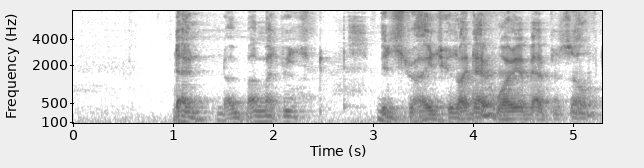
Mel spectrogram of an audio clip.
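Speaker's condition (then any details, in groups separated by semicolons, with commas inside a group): Throat cancer; located in throat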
